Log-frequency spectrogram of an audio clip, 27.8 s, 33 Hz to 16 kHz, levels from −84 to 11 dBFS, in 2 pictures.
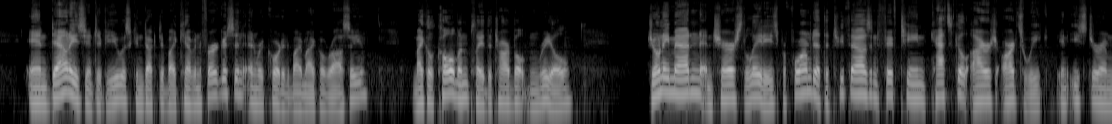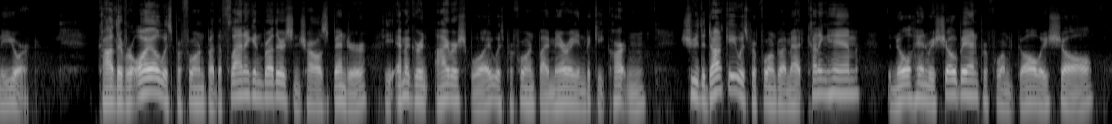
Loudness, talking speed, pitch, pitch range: -29 LUFS, 165 wpm, 120 Hz, 100-150 Hz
